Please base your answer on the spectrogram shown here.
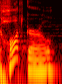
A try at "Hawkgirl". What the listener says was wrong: Yeah, no one can tell the difference. Your accent literally makes those things sound exactly the same every single time you said it.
